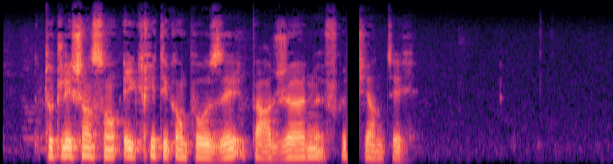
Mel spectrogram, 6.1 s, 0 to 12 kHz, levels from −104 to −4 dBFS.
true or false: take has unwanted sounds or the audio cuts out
true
